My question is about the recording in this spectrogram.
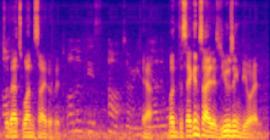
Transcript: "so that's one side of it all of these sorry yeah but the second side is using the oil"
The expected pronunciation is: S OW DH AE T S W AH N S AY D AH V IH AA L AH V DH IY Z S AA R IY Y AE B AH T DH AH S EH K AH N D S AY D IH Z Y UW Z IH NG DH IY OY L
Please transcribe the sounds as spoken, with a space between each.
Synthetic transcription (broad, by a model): S OW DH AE T S W AH N S AY D AH V IH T Y AE B AH T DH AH S EH K AH N D S AY D IH Z Y UW Z IH NG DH IY OY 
